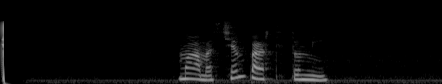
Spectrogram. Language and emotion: Russian, neutral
